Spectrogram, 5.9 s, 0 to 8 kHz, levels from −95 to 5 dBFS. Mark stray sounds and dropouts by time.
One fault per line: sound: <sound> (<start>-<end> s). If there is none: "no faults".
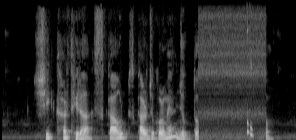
sound: chirp (4.9-5.1 s)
